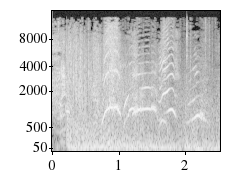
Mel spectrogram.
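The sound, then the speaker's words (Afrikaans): A loud, deep boom as a gas bottle explodes in a burning caravan in very strong wind, followed by a sustained low rumbling roar, while several voices cry out in rising and falling exclamations over it. “Seker die gasbottel wat ontplof het.”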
